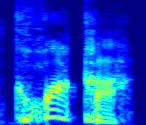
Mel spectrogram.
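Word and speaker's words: quagga: come up with a quaka it's it's it's pronounced it's spelled quu a g g a but it's pronounced the GG is pronounced as a c and apparently it it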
